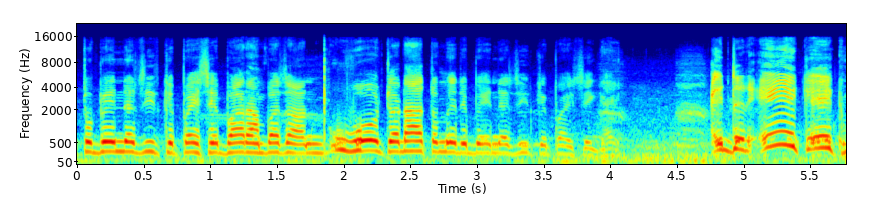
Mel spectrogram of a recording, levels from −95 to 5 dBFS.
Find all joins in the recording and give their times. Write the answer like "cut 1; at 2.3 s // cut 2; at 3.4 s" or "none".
cut 1; at 4.6 s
